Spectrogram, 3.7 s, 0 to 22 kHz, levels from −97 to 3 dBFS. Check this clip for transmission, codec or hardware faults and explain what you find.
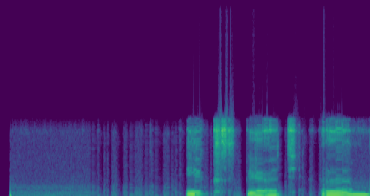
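One transmission fault is present: repeated packet loss, giving the speech a robotic sound from 0.89 s to 3.45 s. Across that span, 39 separate gaps open in the stream, the longest lasting 71 ms. Each time audio fails to arrive, the receiver stretches the last sound it had to cover the hole, and nearly half of the span ends up concealed this way. The speech turns choppy and robotic, with pieces missing throughout. The top end is capped near 8 kHz, which fits an Opus call link at about 20 kbps.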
